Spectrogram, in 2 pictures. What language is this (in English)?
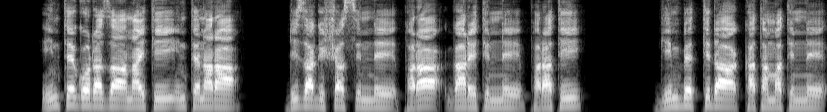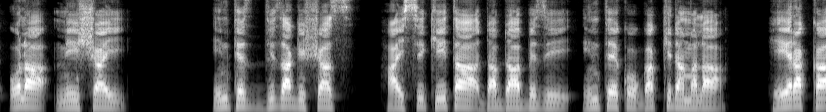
Gamo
